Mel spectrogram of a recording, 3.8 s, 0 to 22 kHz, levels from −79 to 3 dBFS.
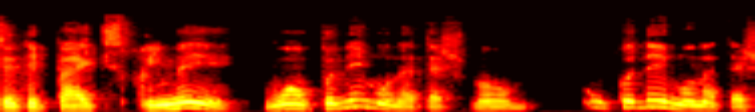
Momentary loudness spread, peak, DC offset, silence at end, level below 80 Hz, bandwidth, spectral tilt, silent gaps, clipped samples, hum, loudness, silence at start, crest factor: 12 LU; -2 dBFS; under 0.1%; 0 s; -66 dBFS; 12.5 kHz; -6 dB/octave; none; under 0.1%; none; -18 LUFS; 0 s; 16 dB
